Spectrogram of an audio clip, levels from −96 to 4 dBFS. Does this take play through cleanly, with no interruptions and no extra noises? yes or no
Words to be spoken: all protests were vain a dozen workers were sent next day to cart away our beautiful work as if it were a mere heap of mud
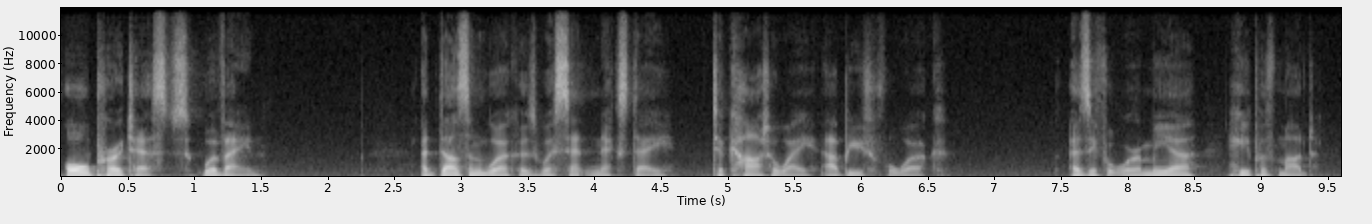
yes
